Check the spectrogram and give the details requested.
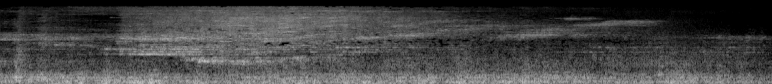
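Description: Long-distance passenger train coaches rolling along the rails: a steady low rumble of steel wheels, with hissing and wheel squeal rising from about a second in and a higher squeal near the end.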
